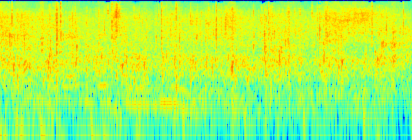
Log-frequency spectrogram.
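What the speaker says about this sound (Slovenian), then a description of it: "en velik aplavz za osnovno šolo Doktorja Mencigorja iz Bohinjske Bistrice" Applause for a primary school team from Bohinjska Bistrica at a televised quiz game, steady dense clapping from a crowd for about two seconds.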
